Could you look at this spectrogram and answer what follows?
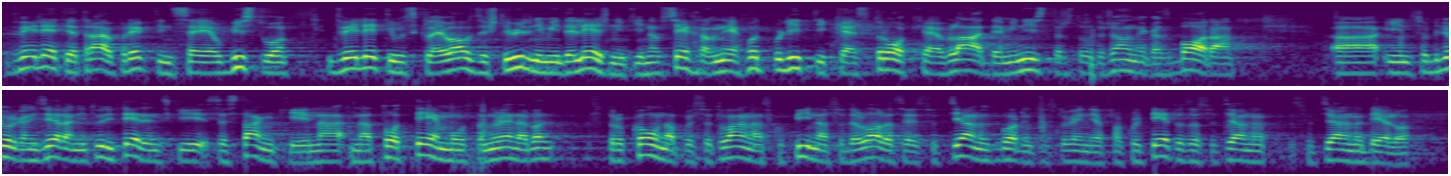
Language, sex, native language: Slovenian, male, Slovenian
